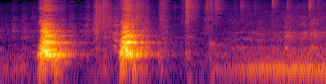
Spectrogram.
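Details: Lily the Labrador Retriever, whose apple has fallen down, gives two strong barks a second apart, a tiny yip, then a soft low whine that swells steadily toward the end.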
